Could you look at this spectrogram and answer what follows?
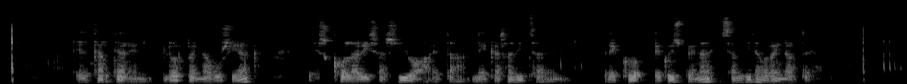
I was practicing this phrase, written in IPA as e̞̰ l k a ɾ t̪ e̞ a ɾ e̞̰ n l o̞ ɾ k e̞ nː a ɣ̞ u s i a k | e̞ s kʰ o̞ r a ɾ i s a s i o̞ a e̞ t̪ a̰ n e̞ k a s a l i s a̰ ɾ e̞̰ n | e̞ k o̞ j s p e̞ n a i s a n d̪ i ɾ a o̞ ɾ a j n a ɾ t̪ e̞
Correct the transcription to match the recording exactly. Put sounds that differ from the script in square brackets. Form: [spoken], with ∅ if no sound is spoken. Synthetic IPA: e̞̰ l k a ɾ t̪ e̞ a ɾ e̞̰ n l o̞ ɾ [p] e̞ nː a ɣ̞ u s i a k | e̞ s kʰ o̞ [l] a ɾ i s a s i o̞ a e̞ t̪ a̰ n e̞ k a s a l i [t͡s] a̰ ɾ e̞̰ n | e̞ k o̞ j s p e̞ n a i s a n d̪ i ɾ a o̞ ɾ a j n a ɾ t̪ e̞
